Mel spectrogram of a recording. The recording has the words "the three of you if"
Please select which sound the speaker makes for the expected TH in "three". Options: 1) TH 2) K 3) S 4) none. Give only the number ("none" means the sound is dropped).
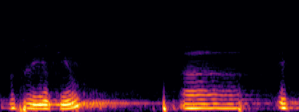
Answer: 3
